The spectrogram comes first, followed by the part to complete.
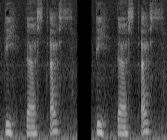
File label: I will fry chicken, Kaska; Making Bannock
